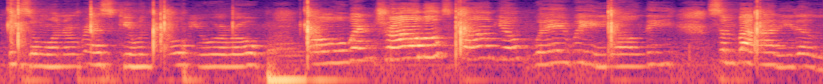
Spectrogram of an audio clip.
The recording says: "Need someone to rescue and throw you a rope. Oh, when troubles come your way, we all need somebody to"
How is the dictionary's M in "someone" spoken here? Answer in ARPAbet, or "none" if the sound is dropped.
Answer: none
